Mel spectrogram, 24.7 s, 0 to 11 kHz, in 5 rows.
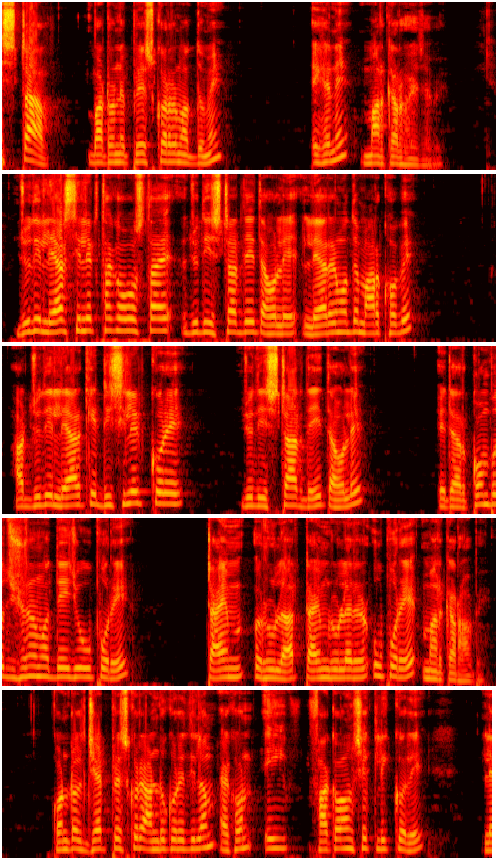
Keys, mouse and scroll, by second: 19.5 click, 20.5 ctrl+z, 23.4 click.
